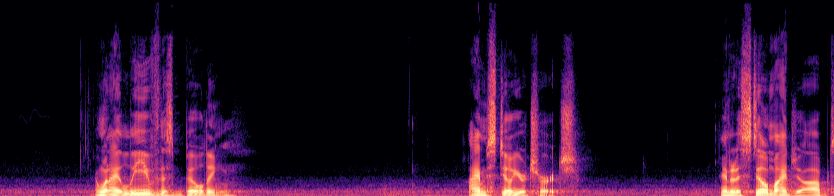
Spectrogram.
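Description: A middle-aged man speaks with emphasis into a microphone, pausing between phrases.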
